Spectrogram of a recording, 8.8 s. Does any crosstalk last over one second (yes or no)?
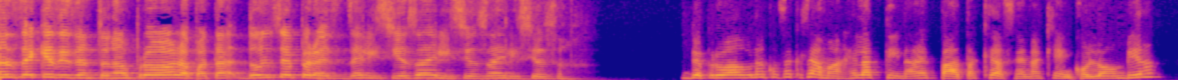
no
